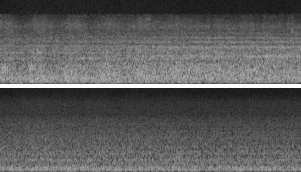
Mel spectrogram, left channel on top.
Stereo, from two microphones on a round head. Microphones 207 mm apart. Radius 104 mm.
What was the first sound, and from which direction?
Only background noise.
